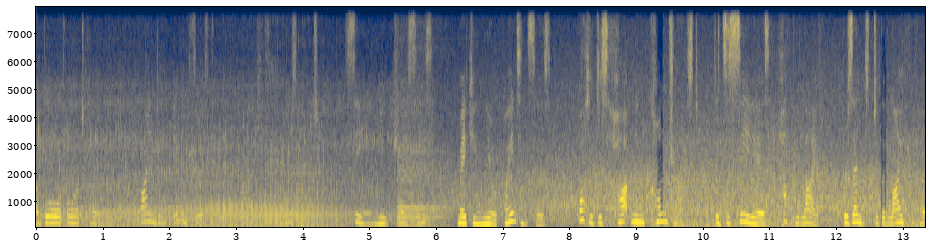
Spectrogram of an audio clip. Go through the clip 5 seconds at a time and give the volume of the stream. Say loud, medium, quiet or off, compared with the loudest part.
medium, loud, loud.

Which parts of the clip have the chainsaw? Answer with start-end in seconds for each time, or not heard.
0.0-6.3.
